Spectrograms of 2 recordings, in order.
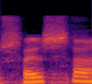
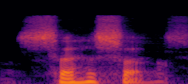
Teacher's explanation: ਸਹਸਾ ਹਹ ਪੂਰਾ ਇਹਨੂੰ ਸਹਿਸਾ ਨਹੀਂ ਕਹਿਣਾ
